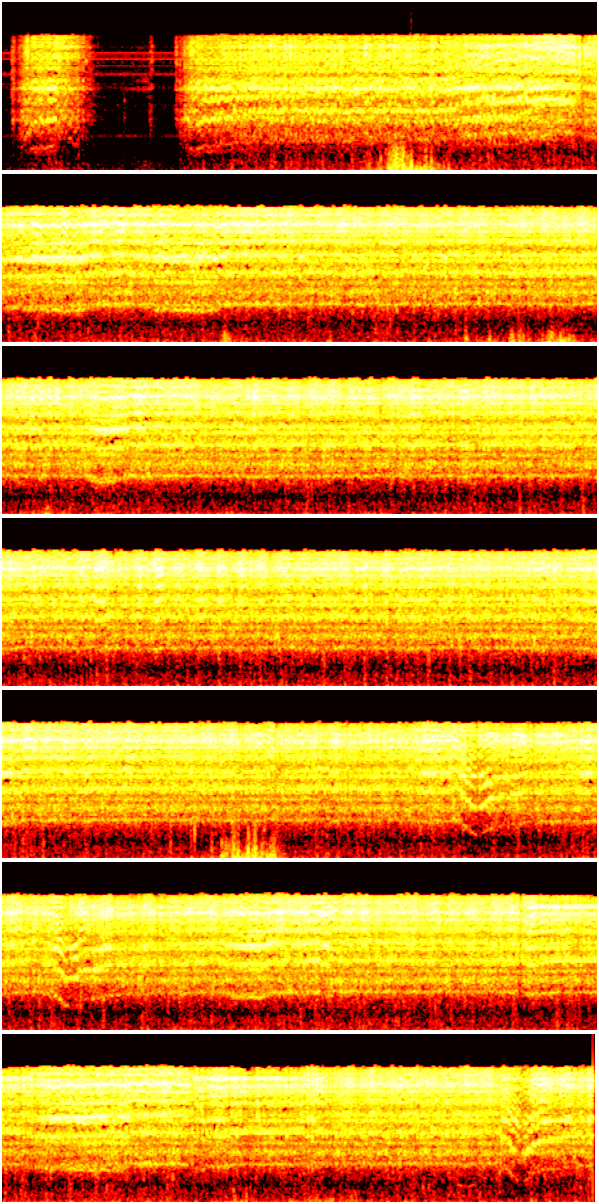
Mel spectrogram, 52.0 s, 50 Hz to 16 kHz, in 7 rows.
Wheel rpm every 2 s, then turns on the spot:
20, 80, 160, 200, 220, 220, 230, 230, 230, 230, 230, 230, 230, 230, 230, 230, 230, 230, 210, 210, 220, 240, 230, 220, 230, 200.
none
